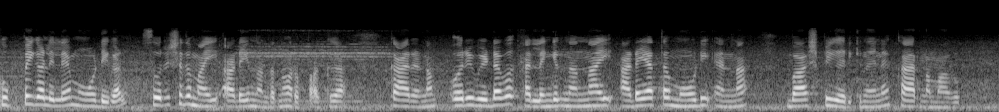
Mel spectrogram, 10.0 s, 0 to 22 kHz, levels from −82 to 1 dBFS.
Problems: constant background noise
